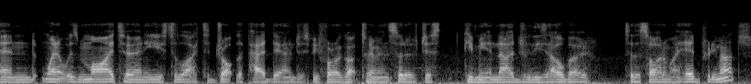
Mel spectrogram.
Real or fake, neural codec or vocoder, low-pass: real; none; 7.2 kHz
